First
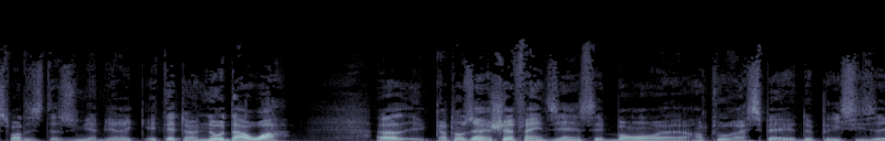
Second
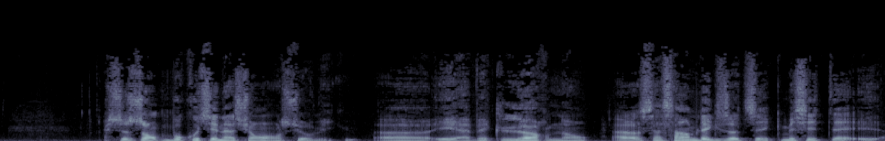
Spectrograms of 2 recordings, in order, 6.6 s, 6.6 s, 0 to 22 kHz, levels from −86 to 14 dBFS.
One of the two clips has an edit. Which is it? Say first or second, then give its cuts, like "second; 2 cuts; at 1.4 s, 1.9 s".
second; 2 cuts; at 2.8 s, 4.5 s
